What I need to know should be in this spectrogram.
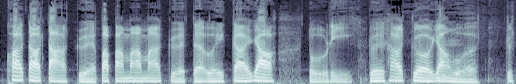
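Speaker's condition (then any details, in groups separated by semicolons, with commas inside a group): Hearing impairment; congenitally deaf, hearing aid, attended Shuanglian elementary hearing resource class, mainstream schools, uses spoken and sign language; wears hearing aid; spoken clarity below typical speakers, spoken language learned with difficulty in childhood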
